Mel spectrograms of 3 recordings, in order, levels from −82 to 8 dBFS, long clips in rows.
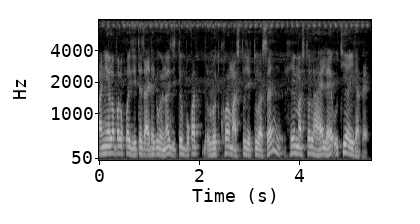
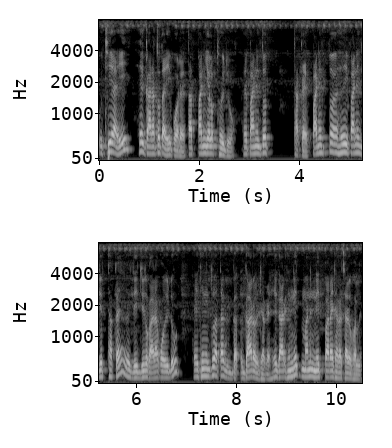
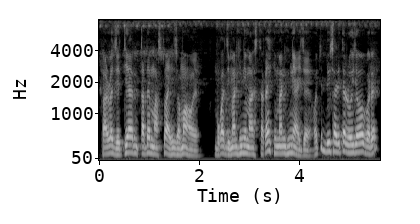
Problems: constant background noise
